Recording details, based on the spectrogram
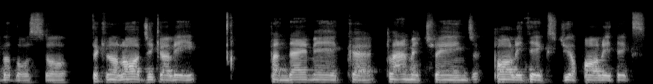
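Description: A middle-aged economist with an Italian accent, answering interview questions in long animated lists. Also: male voice, lowish voice, poor audio. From Italy. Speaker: economist guest.

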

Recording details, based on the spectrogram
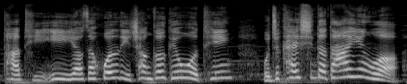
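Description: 一位女性在儿童动物故事里扮演温柔、真诚又重情义的年轻新娘。. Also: female voice, sits high, expressive, normal speed, fairly bright tone. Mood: earnest, gentle. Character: sweet, loyal young bride in animal fable. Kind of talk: children's audio story acting. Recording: music behind the voice.

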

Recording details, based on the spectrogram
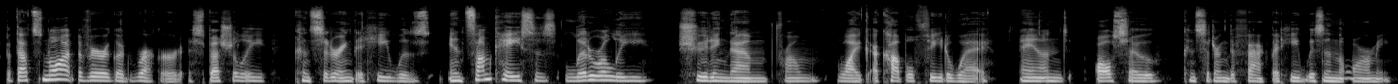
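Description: Woman, low voice, dry close mic, chatty true crime storytelling w/ snarky asides. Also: fairly even intonation, normal speed, few pauses, no echo. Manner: wry, conversational, offhand asides. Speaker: true crime podcast host. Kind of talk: casual storytelling narration.

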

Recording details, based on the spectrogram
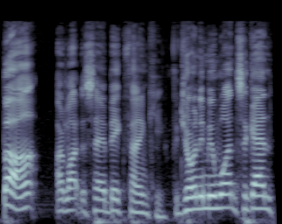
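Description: English male podcast host, higher-pitched, lively swings, effusive chat, dry close sound. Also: fast, no echo. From United Kingdom. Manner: rambling, effusive. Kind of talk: chatty show introduction.

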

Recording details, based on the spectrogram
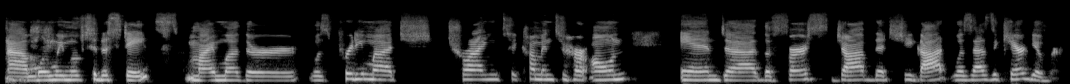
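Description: A woman in her thirties from Haiti, a podcast guest telling her story in an unhurried, reflective way with fillers. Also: medium pitch, level tone, fairly bright tone, dry recording, rough recording. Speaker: guest, business owner and Navy veteran. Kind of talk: casual interview talk.

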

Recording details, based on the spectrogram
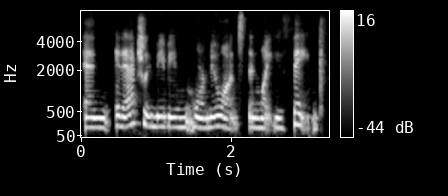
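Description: A woman talks as a guest in a podcast interview. Her voice is medium in pitch, her answers are conversational, and the recording is slightly dull and lo-fi. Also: steady tone, a little slow. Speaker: podcast guest, marketing executive.

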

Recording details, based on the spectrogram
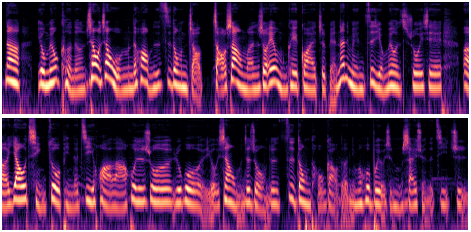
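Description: A woman podcast host with a Taiwanese Mandarin accent puts questions conversationally. She talks quickly at a middle pitch, and the sound is very dry, with little room around her. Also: dry recording. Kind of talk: casual interview questioning.

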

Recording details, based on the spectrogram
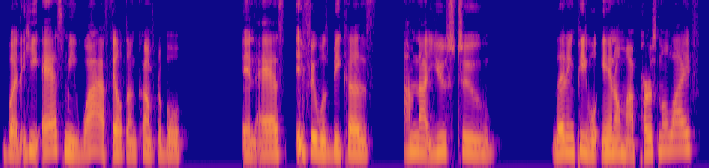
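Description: A young woman, slightly hoarse, hosting her own podcast in a casual, candid and self-deprecating way. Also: on the low side, fairly even intonation, unhurried, no room sound, clean studio sound. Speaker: podcast host. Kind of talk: casual solo podcast update.

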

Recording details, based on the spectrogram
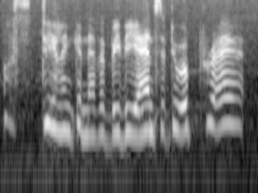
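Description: A woman's voice: a little high, fairly quick, close to an everyday voice. A woman with an American accent playing a principled, anguished young mother and wife in a 1950s radio drama, earnest and emotional. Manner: earnest, emotional, breathy at times.

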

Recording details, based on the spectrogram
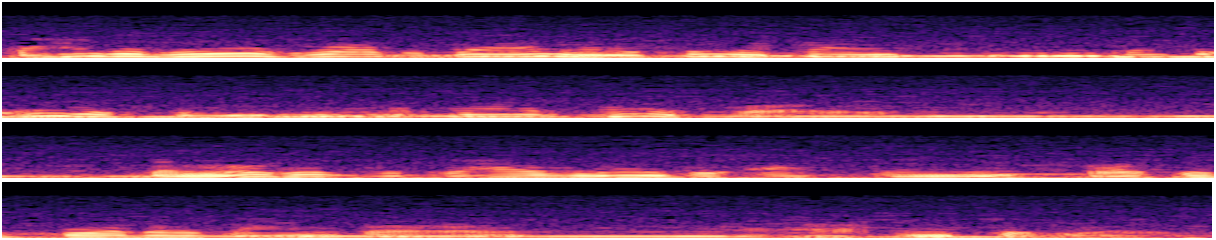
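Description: Male radio drama host: mid-pitched, dramatic, deliberate narrator with portentous pauses, muffled vintage sound over music. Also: animated. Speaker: host of radio mystery series.

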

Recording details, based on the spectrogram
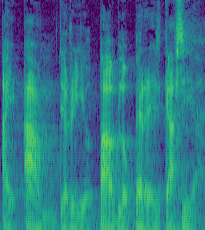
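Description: An actor playing a vain, boastful older Latin American president in an audio drama, grandiose and blustering. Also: male voice, low-pitched, normal speed, bright, forceful tone. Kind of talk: audio fiction acting.

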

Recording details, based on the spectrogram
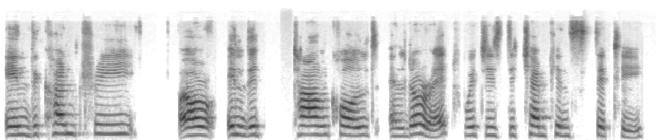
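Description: A woman from Kenya being interviewed, answering in a friendly, halting way and giggling often. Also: fairly high pitch, fairly even intonation, no room sound. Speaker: podcast guest. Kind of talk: casual interview chat.

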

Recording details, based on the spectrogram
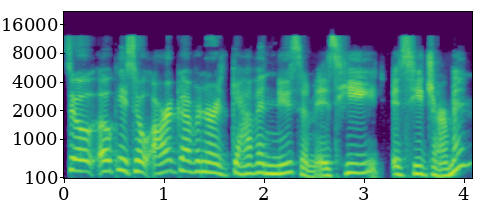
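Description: An American woman speaks as a podcast host in a conversational style. She is effusive and openly self-deprecating, with a mid-pitched voice. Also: moderate pace, fairly bright tone. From United States.

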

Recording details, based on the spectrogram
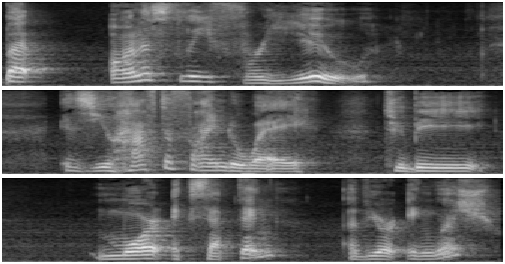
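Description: A man's voice: medium pitch, lively intonation, slow, long pauses, darkish tone. Man, pronunciation teacher, blunt repetitive coaching, mid-range voice. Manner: blunt, repeating corrections. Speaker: pronunciation teacher, linguistic consultant. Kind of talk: spontaneous classroom coaching.

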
